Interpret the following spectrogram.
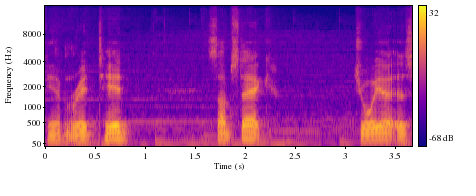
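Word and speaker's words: Gioia: If you haven't read Ted Substack, Joyer is spelled G I O I A.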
